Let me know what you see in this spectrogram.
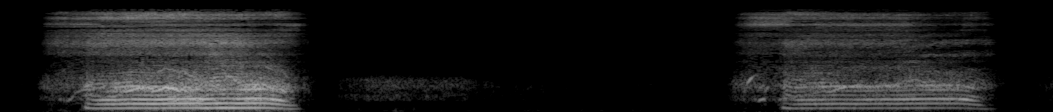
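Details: Friend snoring in sleep loudly enough to keep the recorder awake; loud, long, buzzing inspiratory snores of about two seconds each, with soft breaths between.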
